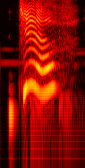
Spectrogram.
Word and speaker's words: GIF: Oh, Jif. The creator says it's pronounced GIF. GIF. Then why spell it as a G if it's meant to pronounce as a J?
